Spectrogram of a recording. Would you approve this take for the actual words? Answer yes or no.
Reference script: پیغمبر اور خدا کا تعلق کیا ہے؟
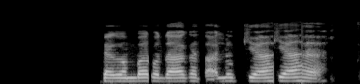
no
